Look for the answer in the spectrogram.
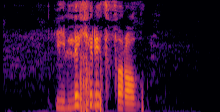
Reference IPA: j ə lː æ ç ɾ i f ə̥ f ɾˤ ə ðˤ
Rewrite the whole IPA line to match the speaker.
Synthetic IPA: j ə lː æ ç ɾ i θ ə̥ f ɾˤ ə ðˤ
